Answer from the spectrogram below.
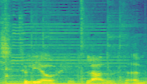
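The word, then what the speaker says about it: Tuliyollal: We're not used to the ways of I the bid you people of welcome to Tuliolal. Tuliolal. They also pronounce it with a bit of an H. Tuliolal, more like that.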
